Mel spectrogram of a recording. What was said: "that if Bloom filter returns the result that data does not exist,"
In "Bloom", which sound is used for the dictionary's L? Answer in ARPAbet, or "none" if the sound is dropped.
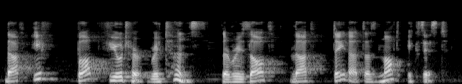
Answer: none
